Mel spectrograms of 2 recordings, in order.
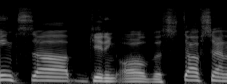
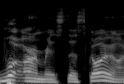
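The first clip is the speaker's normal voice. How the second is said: really, really angry delivery. Retelling how the tattoo artist asked a question: imitating an angry man. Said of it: "really, really angrily".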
